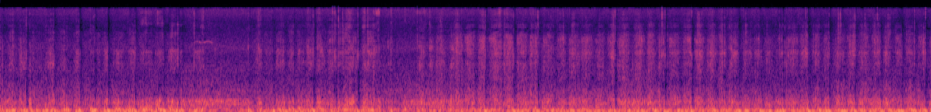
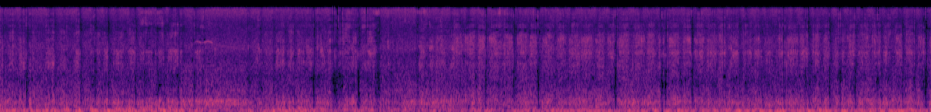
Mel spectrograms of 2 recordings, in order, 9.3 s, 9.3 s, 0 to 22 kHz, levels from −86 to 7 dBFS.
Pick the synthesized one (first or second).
first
